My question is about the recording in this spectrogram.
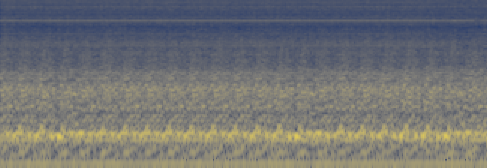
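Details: Beko washing machine, described as on its last legs, during spin: heavy, steady roar with rough droning hum throughout, sounding badly worn; owner suspects the rubber behind the drum, cause not confirmed.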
